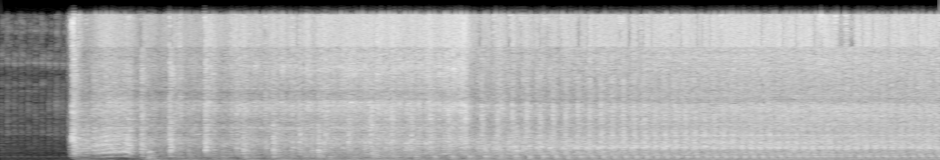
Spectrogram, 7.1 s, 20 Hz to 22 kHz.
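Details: Westerbeke W13 4.4 kW diesel generator after replacing faulty glow plug solenoid (high-resistance contacts) and cleaning terminals, glow plugs preheated: a few starter turns, catches quickly and settles into steady even clatter; starts easily.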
